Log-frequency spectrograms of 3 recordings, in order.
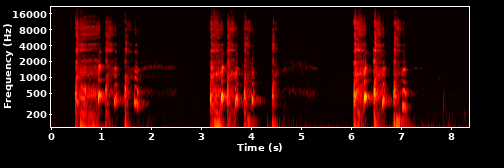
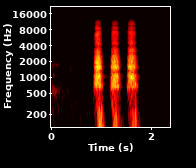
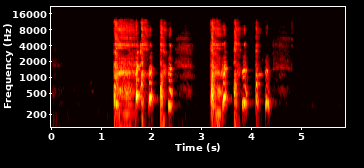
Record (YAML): three_cough_length: 8.4 s
three_cough_amplitude: 5883
three_cough_signal_mean_std_ratio: 0.42
exhalation_length: 2.4 s
exhalation_amplitude: 20841
exhalation_signal_mean_std_ratio: 0.35
cough_length: 5.9 s
cough_amplitude: 19771
cough_signal_mean_std_ratio: 0.38
survey_phase: alpha (2021-03-01 to 2021-08-12)
age: 18-44
gender: Female
wearing_mask: 'No'
symptom_cough_any: true
symptom_fatigue: true
symptom_headache: true
smoker_status: Never smoked
respiratory_condition_asthma: false
respiratory_condition_other: false
recruitment_source: Test and Trace
submission_delay: 2 days
covid_test_result: Positive
covid_test_method: RT-qPCR
covid_ct_value: 15.8
covid_ct_gene: N gene
covid_ct_mean: 16.0
covid_viral_load: 5900000 copies/ml
covid_viral_load_category: High viral load (>1M copies/ml)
